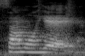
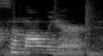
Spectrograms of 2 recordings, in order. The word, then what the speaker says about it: sommelier: If you ever wondered how to pronounce that word, it's sommelier, not sommelier. I hear a lot of people say sommelier.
